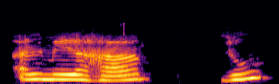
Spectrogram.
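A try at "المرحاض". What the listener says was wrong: दू, इलल मिरहा, दी, दी। आप इसको ज्वाद बोलती है, पाकिस्तान में ज्वाद ही बोलते हैं, अरब लोग कहते हैं कि हमारी जुबान में ज्वाद नहीं होता, दौद होता है, दौद। इलल मिरहा, दी।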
